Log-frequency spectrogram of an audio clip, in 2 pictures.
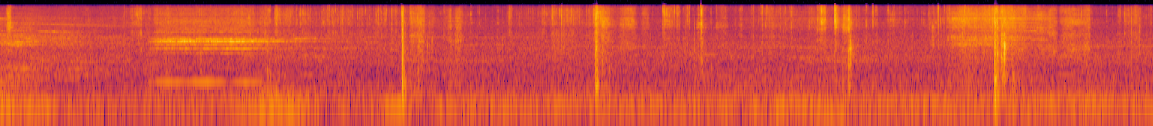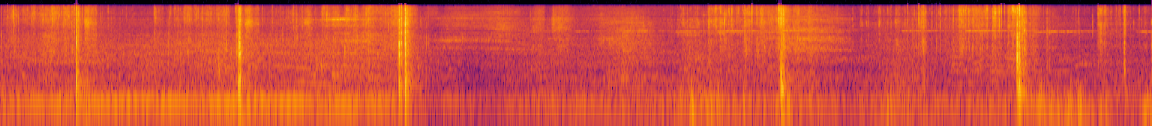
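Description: Cardboard box and plastic-wrapped plants being handled during unpacking: sharp knocks and crinkles come about every one to two seconds over a low steady hum. A short high tone sounds about a second in.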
